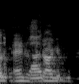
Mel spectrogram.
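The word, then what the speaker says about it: Androscoggin: all the oxygen in fish in the river, Anderskogen, is that how we pronounce it? Yeah, Anderskogen.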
